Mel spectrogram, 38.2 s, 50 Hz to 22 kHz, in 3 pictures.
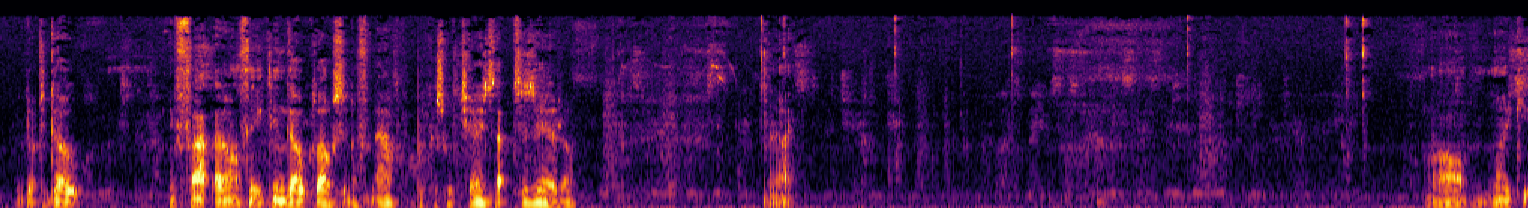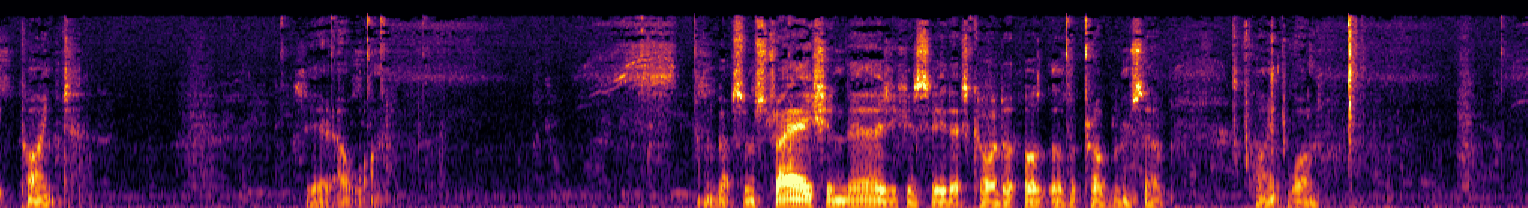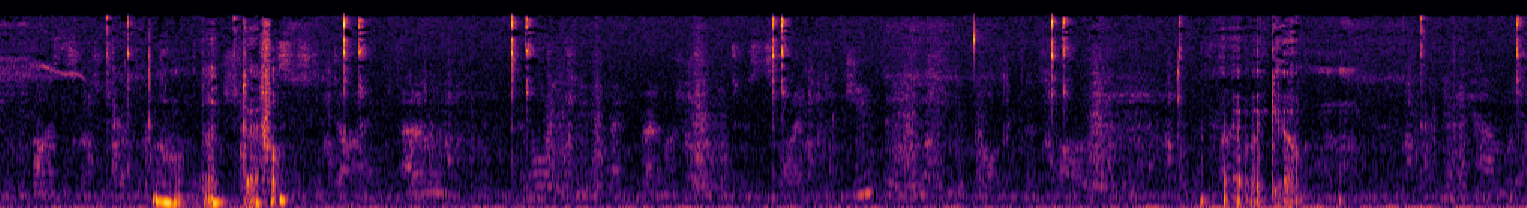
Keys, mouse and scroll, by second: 0.9 scroll, 1.5 scroll, 2.0 scroll, 5.5 middle click, 5.6 middle click, 5.6 middle click, 5.9 middle click, 5.9 middle click, 6.0 middle click, 6.8-7.3 scroll, 7.9 scroll, 9.6 scroll, 11.1 click, 14.5 scroll, 14.5 middle click, 14.7 middle click, 15.3 middle click, 15.7 click, 17.3 scroll, 17.8 middle click, 18.1 scroll, 18.8 scroll, 19.4 scroll up 4, 20.5 middle click, 21.5 click, 22.8 typing, 23.7 Return, 26.1 middle click, 26.3 scroll, 27.2-27.5 scroll, 27.5 scroll up 4, 28.6 click, 28.7-29.6 scroll down 4, 28.8-29.6 scroll up 2, 29.6 click, 31.7 click, 34.1 click, 34.7 middle click, 34.8 middle click, 36.0 scroll up 4, 37.0 middle click, 37.2 Tab, 38.0 click, 38.0-38.1 scroll down 4.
